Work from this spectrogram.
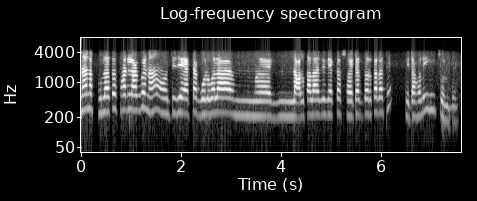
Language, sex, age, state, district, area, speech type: Bengali, female, 60+, West Bengal, Purba Medinipur, rural, conversation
